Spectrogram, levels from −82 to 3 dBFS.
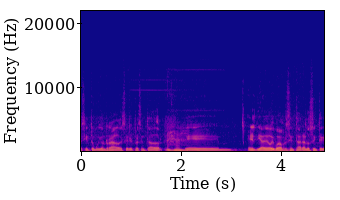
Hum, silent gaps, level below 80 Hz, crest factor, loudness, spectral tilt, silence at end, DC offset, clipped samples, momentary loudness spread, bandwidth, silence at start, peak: none; none; -80 dBFS; 16 dB; -35 LUFS; -7 dB/octave; 0 s; under 0.1%; under 0.1%; 10 LU; 15 kHz; 0 s; -18 dBFS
